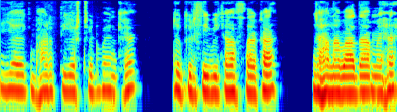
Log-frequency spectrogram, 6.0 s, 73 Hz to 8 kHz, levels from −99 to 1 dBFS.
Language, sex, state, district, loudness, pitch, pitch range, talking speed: Hindi, male, Bihar, Muzaffarpur, -16 LUFS, 170 Hz, 165-180 Hz, 120 wpm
